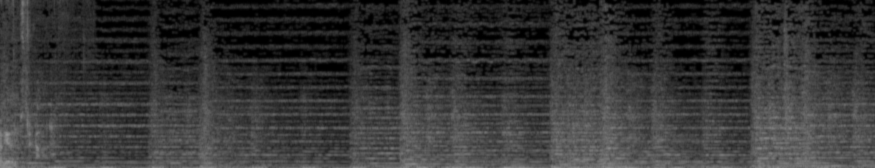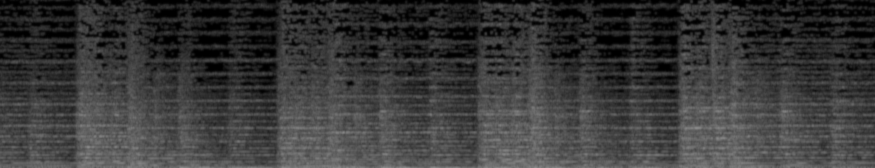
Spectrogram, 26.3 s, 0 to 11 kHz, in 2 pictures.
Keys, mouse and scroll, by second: 12.3 Left, 15.1 Right, 20.9 BackSpace, 25.5 BackSpace.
